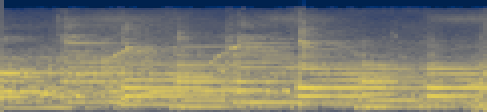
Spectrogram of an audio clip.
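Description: Live Argentine folk music on acoustic guitar and two button accordions, the accordions holding steady chords between the sung lines.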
